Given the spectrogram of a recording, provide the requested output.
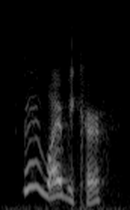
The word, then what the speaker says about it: YWECUR: Here's a random quick one from, I don't think your name is meant to be pronounced on Reddit, Y-W-E-C-U-R. – Wicker? Y-Weaker? – Yeah. – Y-Weaker.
